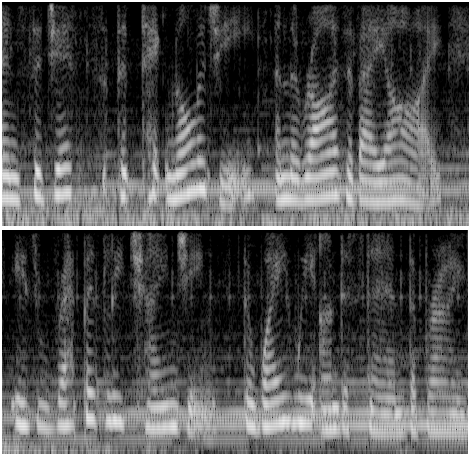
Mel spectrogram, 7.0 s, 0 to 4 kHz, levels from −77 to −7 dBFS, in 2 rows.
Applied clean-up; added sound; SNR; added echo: none; Engine; 16 dB; none.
